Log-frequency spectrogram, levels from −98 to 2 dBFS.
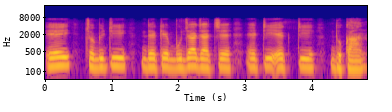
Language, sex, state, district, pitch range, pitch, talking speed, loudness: Bengali, male, Assam, Hailakandi, 140-155 Hz, 145 Hz, 100 wpm, -17 LUFS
